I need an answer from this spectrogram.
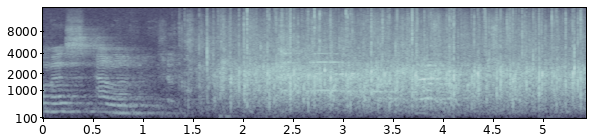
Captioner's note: audience applauds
